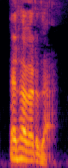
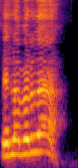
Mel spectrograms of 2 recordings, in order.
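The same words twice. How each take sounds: First: Said in the usual way. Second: Es la verdad, pitched high and pushed loud; a sudden high-pitched emphatic cry; emphatic high exclaim. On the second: Real, not acted. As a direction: hammer home the truth.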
